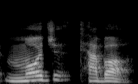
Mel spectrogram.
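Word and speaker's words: Mojtaba: It's Mojaba. Mojaba Mojaba Kame the son of the previous Ayatollah who's now been elected the new supreme leader.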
